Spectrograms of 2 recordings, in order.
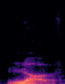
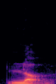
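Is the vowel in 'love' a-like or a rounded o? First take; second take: a-like; a-like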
